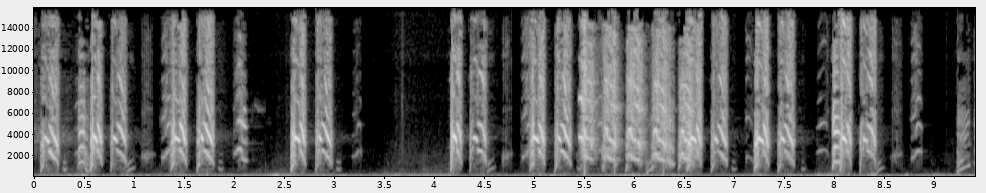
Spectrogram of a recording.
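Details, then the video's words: Green parrot repeating rasping, high-pitched squawks in uneven runs, some rapid-fire and some spaced, over a soft low background hum. "Green Parrot Natural Sounds"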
